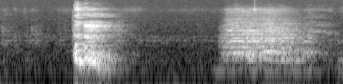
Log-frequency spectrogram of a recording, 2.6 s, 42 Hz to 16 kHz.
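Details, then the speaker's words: Adult with COPD for 7 years during a coughing fit: one sharp cough, then after a pause a longer, rough, rasping cough or throat clearing. "осле идет к shit непрерывный кашель слезы текут да не можно остановиться ну никак"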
